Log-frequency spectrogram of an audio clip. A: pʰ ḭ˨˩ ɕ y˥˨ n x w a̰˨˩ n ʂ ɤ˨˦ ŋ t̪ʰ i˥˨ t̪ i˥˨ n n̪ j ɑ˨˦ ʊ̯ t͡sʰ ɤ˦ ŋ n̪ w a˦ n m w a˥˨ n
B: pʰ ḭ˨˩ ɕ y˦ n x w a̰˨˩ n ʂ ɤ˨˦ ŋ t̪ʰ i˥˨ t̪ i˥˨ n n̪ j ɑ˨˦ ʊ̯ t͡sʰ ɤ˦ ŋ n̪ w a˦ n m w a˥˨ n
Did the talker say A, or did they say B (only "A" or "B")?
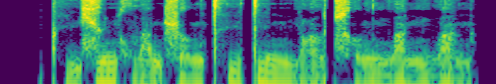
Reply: B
